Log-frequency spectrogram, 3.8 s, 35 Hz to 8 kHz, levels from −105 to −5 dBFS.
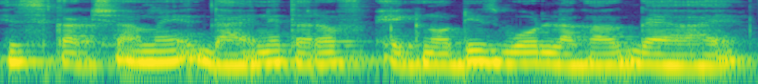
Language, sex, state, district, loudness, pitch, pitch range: Hindi, male, Telangana, Hyderabad, -12 LUFS, 140 Hz, 130-150 Hz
